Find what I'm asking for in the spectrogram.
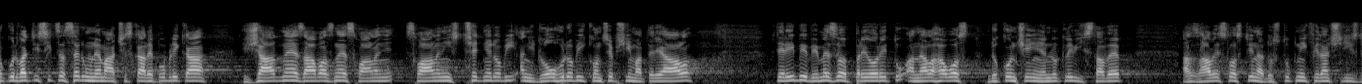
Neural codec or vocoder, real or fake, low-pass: none; real; 7.2 kHz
